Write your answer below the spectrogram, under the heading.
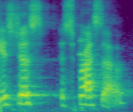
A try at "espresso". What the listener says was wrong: Espresso. There's no X in espresso.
